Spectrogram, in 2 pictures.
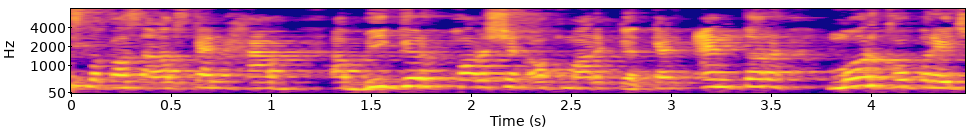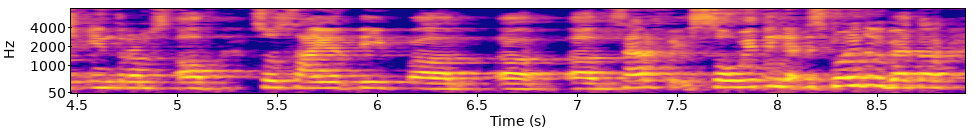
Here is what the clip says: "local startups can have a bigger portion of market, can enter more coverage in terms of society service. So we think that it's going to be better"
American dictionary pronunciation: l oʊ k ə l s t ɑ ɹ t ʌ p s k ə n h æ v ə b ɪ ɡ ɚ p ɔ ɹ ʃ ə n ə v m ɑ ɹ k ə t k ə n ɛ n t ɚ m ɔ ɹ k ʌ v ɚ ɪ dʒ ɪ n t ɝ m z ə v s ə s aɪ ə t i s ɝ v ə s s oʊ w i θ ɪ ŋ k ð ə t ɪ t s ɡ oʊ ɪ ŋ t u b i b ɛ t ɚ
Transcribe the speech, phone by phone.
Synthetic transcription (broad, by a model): l oʊ k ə l s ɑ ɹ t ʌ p s k ə n h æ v ə b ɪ ɡ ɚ p ɔ ɹ ʃ ə n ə f m ɑ ɹ k ə t k ə n ɛ n t ɚ m ɔ ɹ k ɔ p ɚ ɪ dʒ ɪ n t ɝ m s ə f s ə s aɪ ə t i s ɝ f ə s s oʊ w i t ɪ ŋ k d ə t ɪ t s ɡ oʊ ɪ ŋ t u b i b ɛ t ɚ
